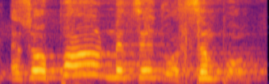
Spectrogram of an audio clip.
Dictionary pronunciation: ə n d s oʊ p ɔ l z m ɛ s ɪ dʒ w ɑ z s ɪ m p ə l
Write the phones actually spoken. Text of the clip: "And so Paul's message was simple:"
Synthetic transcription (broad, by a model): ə n s oʊ p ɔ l m ɛ s ɪ dʒ w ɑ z s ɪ m p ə l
